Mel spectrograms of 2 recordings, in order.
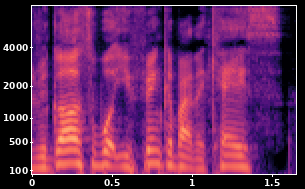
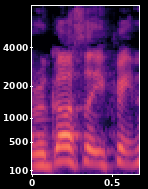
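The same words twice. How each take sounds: First: Said in the usual way. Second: Soft, mocking repeat of their phrase; mocking quote. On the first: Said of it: "it says". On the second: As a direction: echo their words with scorn. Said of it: "I love how they're saying that".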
